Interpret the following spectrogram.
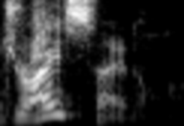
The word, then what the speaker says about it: Draisaitl: How the hell do you pronounce his last name? It's like Phil. It's Leon Draisaitl.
